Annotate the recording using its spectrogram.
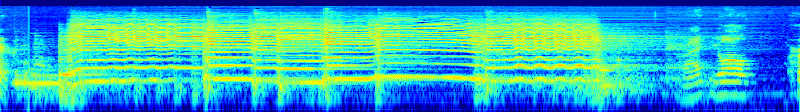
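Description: Electric guitar playing a slow melodic lead line of single held notes, a harmony a third above a vocal melody. The notes change every half second or so, with one long note around the middle and vibrato on the last notes, and the line stops about six seconds in.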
